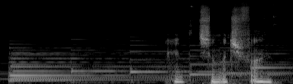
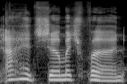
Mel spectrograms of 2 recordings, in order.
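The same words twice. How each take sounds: First: It is read in the speaker's normal voice. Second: It is read in a put-on character voice.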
